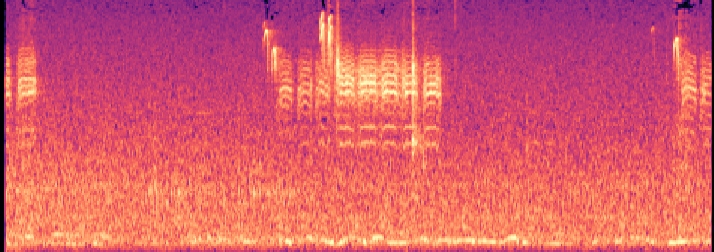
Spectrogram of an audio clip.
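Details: A black-capped chickadee, answering another bird's "chick-a-dee-dee-dee", gives short bursts of harsh, buzzy, repeated notes, loudest in a run near the middle, over a steady low rumble.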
